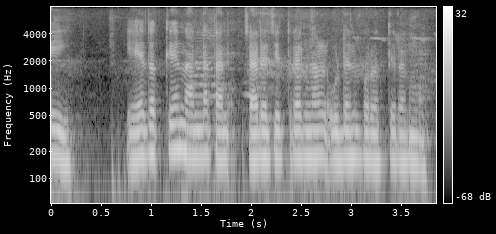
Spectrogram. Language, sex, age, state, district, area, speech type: Malayalam, female, 60+, Kerala, Malappuram, rural, read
